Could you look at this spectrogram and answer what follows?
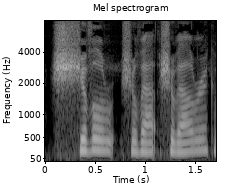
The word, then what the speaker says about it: chivalric: You say the relationship was chivalric, am I saying that right? – Yep.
